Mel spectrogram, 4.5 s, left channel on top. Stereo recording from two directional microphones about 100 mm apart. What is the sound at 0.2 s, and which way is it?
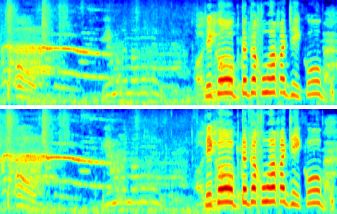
Chicken, 15° left (ahead or behind).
